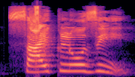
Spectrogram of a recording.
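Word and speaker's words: psychology: शाम यानी की भजन साइकोलॉजी क्या आपने कभी साइकोलॉजी बोला है पर cycloji नहीं ना क्योंकि पी डी चुप रहता है हम बोलते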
